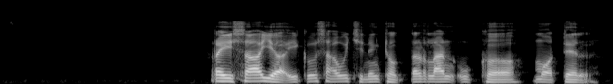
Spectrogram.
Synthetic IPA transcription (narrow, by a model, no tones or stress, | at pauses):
rʔesɔjaikusawid̥ʒ̥i̤nɪŋɖ̥ɔ̤k̚t̪ɔrlanuɡ̥ɔ̤moɖ̥ɛl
